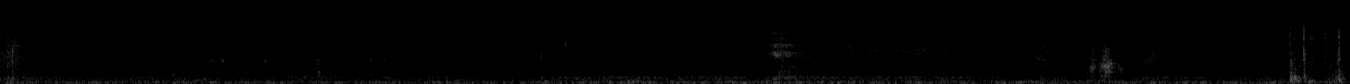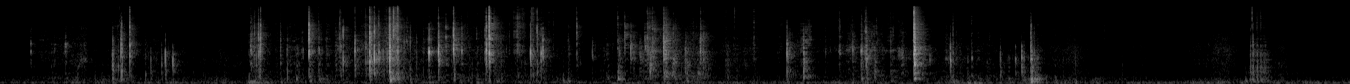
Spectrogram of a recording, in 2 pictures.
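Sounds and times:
wipes and foil packets crinkling: 12.6 - 26.0.

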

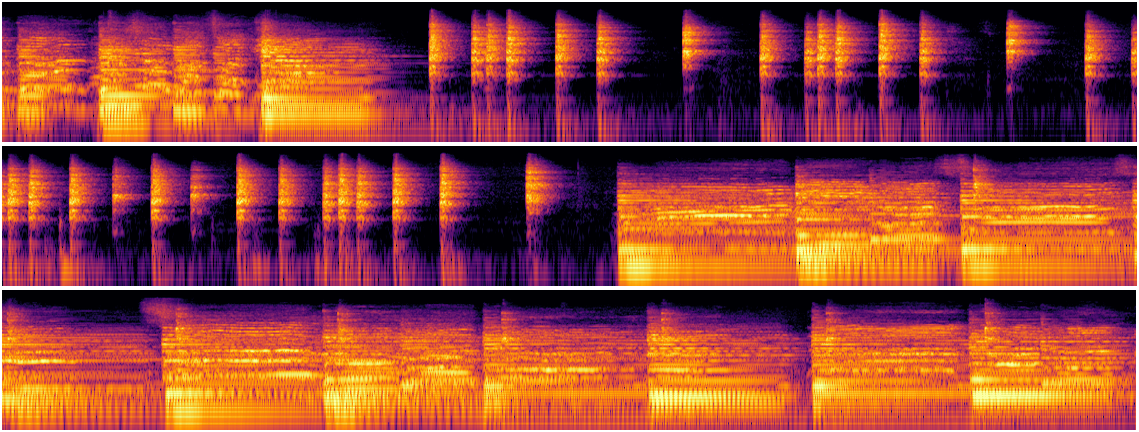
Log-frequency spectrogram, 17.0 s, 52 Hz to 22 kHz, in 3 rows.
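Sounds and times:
music with singing: 0.0 - 1.9, 8.8 - 17.0
drum struck with sticks: 2.1 - 8.6, 10.5 - 10.8, 11.4 - 17.0.

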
